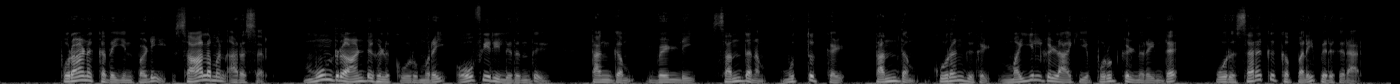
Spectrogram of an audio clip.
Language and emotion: Tamil, neutral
